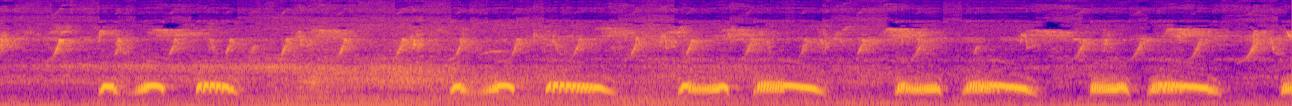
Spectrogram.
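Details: Spotted dove cooing steadily in the three-kuk-hoi style, paired low soft notes repeated about once a second, over a background of rapid high chirps and a low hum.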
